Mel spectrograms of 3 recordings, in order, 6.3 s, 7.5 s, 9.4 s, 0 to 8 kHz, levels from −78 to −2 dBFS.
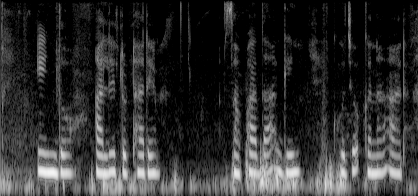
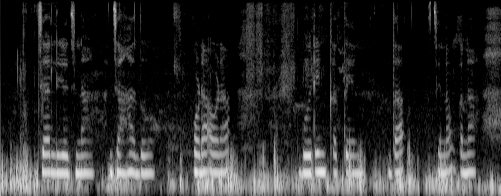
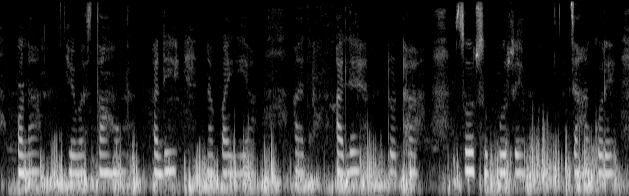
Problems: none marked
